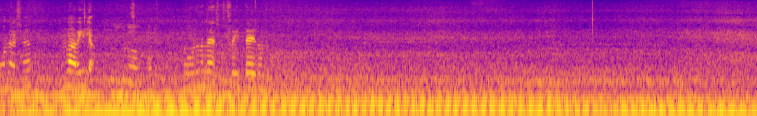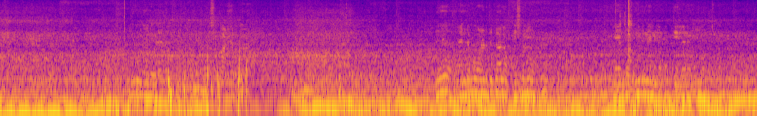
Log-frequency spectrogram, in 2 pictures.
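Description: Car engine and road noise heard from inside the cabin while driving, a steady low hum. About two-thirds of the way through, it drops off briefly and then picks up again.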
